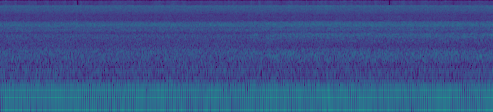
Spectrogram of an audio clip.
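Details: A low, constant mechanical hum like a running engine or fan drones throughout, with no animal sound.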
